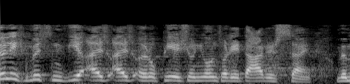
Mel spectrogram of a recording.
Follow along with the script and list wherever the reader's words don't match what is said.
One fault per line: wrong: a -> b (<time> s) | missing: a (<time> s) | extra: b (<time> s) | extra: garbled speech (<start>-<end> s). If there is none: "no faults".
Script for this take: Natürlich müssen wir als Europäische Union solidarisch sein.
extra: als (1.1 s)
